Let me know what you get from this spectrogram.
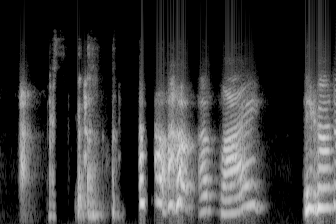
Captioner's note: people laughing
